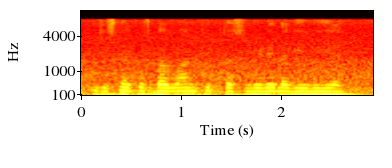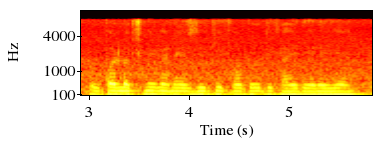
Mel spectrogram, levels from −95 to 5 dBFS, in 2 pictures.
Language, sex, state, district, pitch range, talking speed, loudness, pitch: Hindi, male, Bihar, Muzaffarpur, 120-125 Hz, 195 wpm, -15 LUFS, 125 Hz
